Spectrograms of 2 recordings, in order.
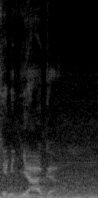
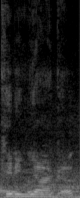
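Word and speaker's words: Kirinyaga: They said, "Oh, this is Mount Kenyaga." They were like, "Kenya?" They're like, "No, Kanyaga."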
